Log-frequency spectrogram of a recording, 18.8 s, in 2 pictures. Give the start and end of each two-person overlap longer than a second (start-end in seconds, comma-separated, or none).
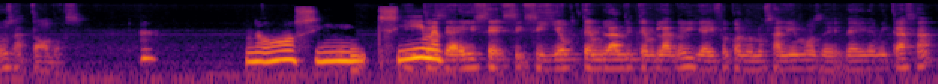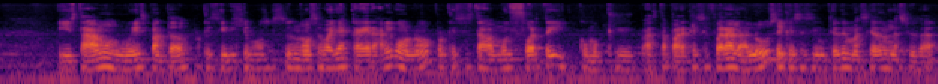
none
